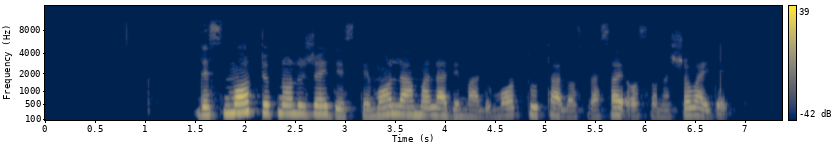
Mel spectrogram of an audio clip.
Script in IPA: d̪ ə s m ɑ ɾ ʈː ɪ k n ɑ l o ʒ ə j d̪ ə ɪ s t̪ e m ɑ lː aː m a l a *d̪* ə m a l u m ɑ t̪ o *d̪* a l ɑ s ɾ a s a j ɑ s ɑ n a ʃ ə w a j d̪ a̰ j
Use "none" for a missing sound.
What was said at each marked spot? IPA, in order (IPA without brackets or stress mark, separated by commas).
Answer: d̪, t̪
